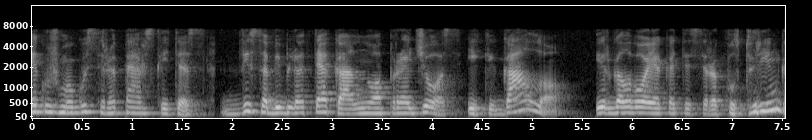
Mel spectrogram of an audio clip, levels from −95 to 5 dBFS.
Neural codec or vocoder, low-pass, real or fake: none; 7.2 kHz; real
